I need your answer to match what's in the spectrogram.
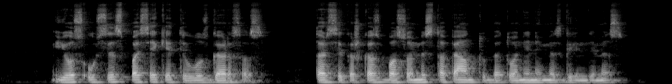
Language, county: Lithuanian, Šiauliai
